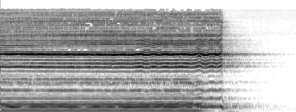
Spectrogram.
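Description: A group of men sing a sustained chord in harmony through a loudspeaker.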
